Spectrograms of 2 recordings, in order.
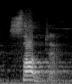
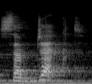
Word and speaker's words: subject: The next, as a noun, subject. As a verb, subject.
